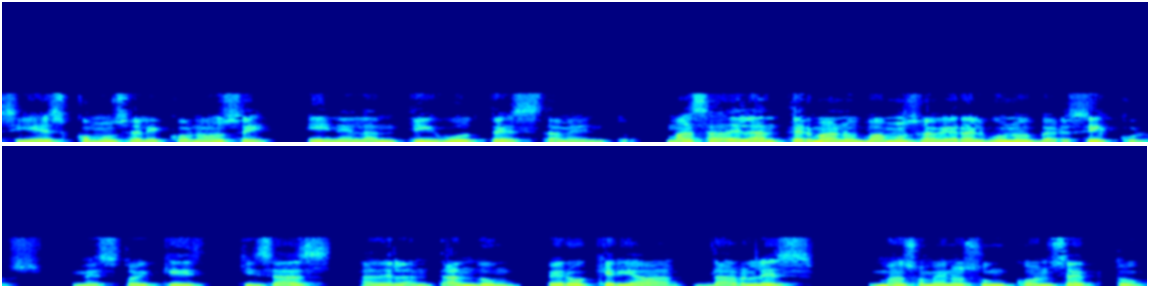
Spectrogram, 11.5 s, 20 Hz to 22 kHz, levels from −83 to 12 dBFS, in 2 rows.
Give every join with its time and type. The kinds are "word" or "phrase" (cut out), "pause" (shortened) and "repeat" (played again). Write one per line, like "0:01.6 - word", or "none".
0:03.2 - pause
0:06.0 - pause
0:08.3 - word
